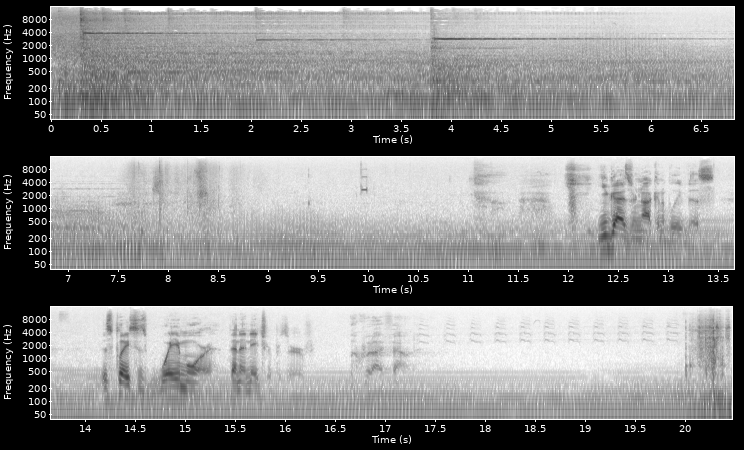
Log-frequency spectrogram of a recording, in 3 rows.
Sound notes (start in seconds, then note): 9.9 camera beeps; 11.6 chuckles; 17.2 bird chitters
